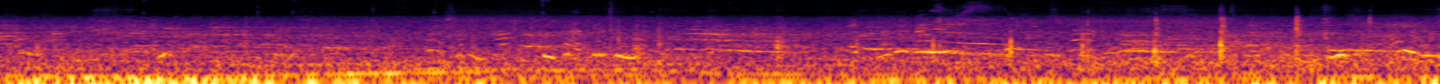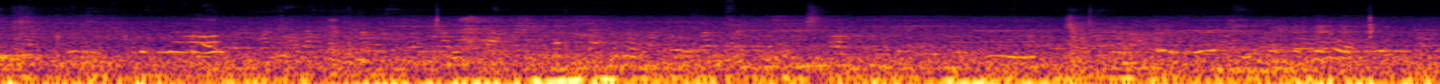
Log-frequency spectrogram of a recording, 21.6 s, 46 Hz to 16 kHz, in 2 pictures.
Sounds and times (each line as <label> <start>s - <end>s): people 0.0s - 21.6s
